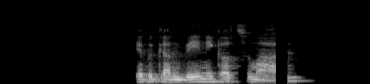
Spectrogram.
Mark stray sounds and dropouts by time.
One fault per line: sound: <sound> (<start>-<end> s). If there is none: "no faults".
sound: dropout (2.8-2.9 s)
